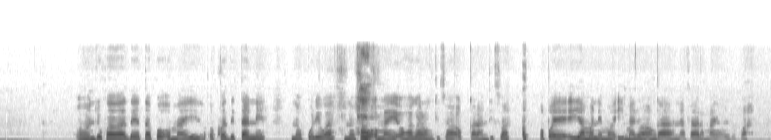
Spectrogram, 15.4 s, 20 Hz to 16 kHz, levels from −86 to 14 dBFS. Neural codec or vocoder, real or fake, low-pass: none; real; 10.8 kHz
